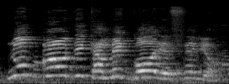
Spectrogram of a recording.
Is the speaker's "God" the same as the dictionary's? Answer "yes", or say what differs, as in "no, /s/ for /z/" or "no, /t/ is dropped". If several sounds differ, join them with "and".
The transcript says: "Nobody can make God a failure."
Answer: no, /d/ is dropped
